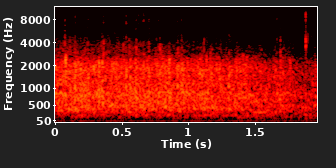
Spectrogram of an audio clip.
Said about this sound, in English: Now you can applaud. Okay. Welcome, Graham.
